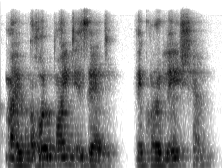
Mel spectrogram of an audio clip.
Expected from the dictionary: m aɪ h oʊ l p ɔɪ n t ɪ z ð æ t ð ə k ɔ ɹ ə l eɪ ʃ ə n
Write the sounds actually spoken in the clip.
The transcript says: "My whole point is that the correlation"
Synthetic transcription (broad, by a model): m aɪ h oʊ l p ɔɪ n t ɪ z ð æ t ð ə k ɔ ɹ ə l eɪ ʃ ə n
